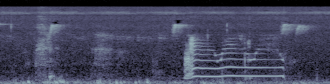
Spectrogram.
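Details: Homeless kitten giving a single drawn-out, steady meow lasting about a second, preceded by soft rustling and faint low background noise.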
